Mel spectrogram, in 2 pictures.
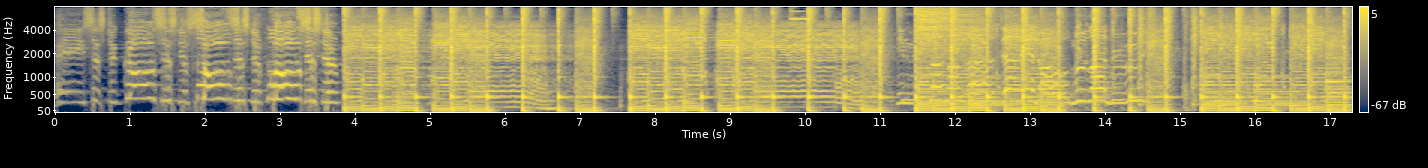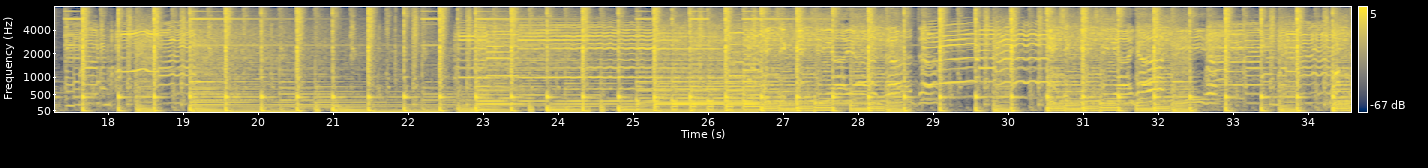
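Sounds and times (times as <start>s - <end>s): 
instrumental music with harmony: 4.4s - 34.5s.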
